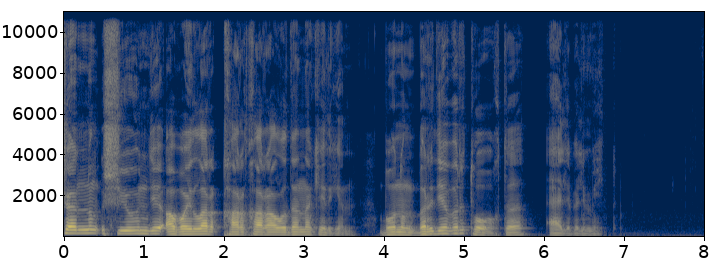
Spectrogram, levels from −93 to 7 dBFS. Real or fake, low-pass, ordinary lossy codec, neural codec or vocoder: real; none; none; none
